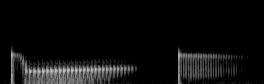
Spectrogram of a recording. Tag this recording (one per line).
percussion
click
transformation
